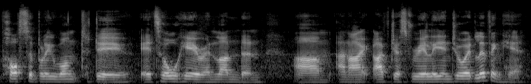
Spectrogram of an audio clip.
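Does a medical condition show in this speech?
No.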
